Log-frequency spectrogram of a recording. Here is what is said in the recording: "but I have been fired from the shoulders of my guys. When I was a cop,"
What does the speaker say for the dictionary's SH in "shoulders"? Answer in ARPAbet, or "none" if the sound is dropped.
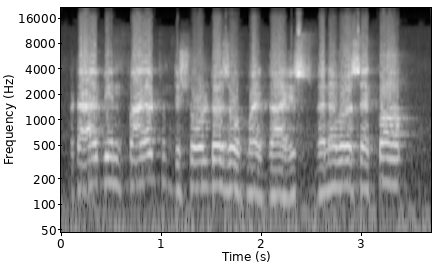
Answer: SH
